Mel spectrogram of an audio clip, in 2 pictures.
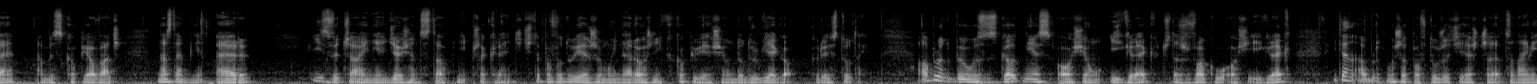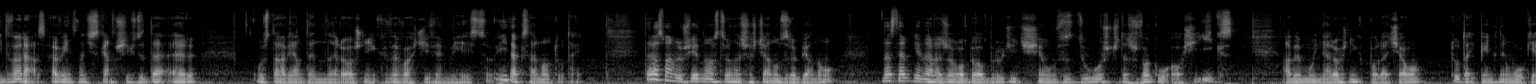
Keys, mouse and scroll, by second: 5.0 click, 5.4-8.3 middle drag, 8.5-11.3 middle drag, 13.7 KP_1, 16.3 shift+d, 18.0 click, 20.4 click, 21.5-23.2 middle drag, 23.9-28.1 middle drag.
